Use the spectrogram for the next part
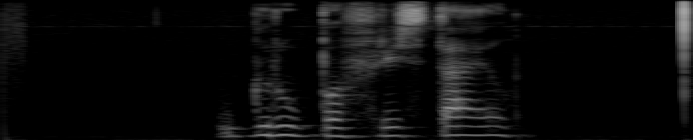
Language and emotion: Russian, neutral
